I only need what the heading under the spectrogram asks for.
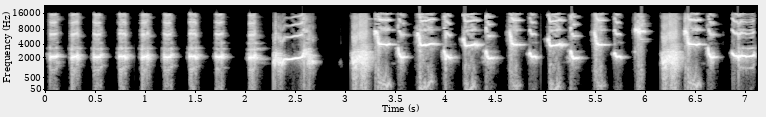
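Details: Harsh-voiced chalk-browed mockingbird song, a tutor recording for cage songbirds. Steady sharp repeated notes, a rasping slur, a short pause, then a varied rapid series of scratchy and whistled syllables with loud buzzy bursts.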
